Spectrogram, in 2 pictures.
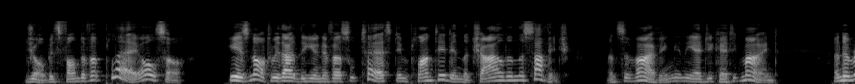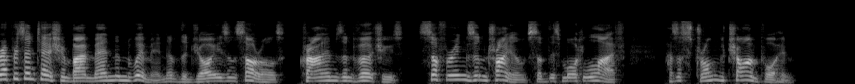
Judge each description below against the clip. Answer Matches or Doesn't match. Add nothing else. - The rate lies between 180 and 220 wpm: Matches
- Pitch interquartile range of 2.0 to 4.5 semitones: Doesn't match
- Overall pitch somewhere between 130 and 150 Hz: Doesn't match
